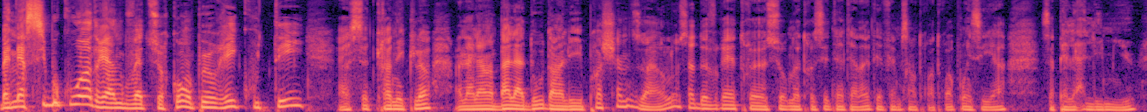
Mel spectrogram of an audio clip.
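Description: Somewhat breathy speech at a moderate pace, with very wide pitch swings. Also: man, fairly low pitch for a man. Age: 50s. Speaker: radio host. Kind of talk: radio interview.

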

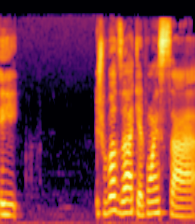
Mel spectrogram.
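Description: On a very clean recording with a silent background, a woman speaks at a fairly slow pace with fairly even intonation. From Quebec. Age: young. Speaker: author and finance blogger. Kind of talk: interview.

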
